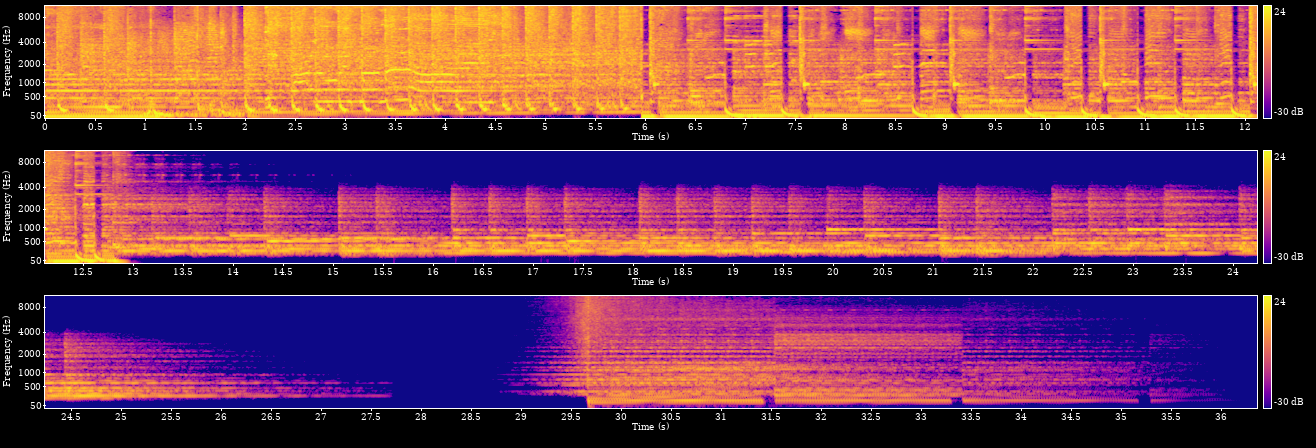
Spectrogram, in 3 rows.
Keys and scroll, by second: 0.0 Return, 7.4 space, 13.5 space.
